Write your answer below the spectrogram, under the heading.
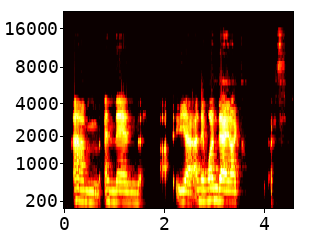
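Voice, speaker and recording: At medium pitch, a woman talks with a New Zealand accent. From Iraq, Baghdad; New Zealand from age nine. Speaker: lawyer. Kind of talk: interview.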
